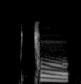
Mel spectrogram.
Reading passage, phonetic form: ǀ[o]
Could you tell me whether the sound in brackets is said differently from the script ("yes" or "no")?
no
